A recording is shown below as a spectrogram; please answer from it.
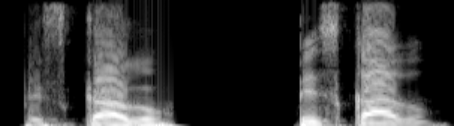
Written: pescado

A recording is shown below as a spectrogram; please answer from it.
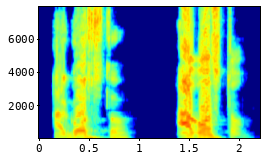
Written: agosto

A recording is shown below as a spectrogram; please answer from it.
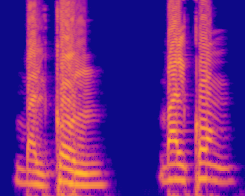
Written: balcon

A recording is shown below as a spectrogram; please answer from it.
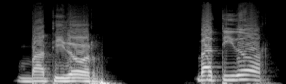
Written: batidor

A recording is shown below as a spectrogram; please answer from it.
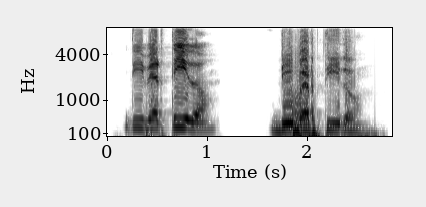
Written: divertido

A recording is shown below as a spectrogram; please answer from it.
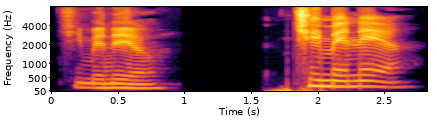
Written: chimenea

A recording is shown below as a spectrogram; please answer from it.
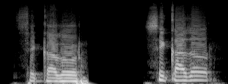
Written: secador

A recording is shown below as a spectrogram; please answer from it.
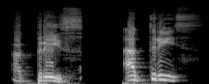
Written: actriz

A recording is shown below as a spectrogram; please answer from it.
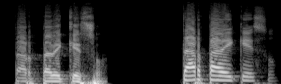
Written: tarta de queso

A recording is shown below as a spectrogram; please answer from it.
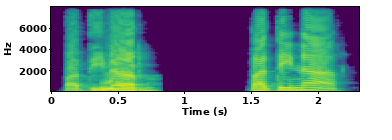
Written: patinar

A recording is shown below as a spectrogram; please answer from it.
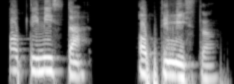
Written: optimista

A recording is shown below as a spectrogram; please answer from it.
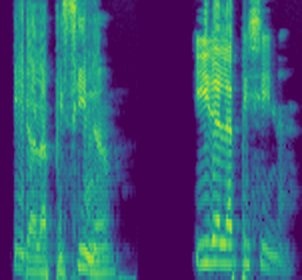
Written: ir a la piscina

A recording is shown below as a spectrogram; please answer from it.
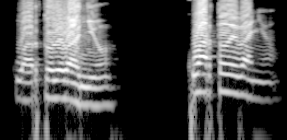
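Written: cuarto de baño

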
